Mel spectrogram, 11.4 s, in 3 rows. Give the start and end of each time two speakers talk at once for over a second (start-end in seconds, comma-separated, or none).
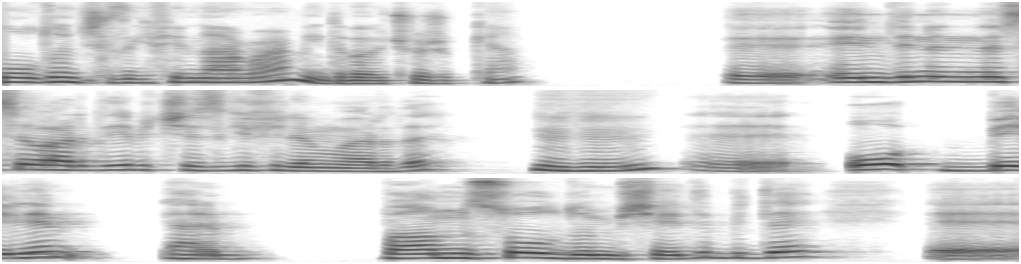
none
